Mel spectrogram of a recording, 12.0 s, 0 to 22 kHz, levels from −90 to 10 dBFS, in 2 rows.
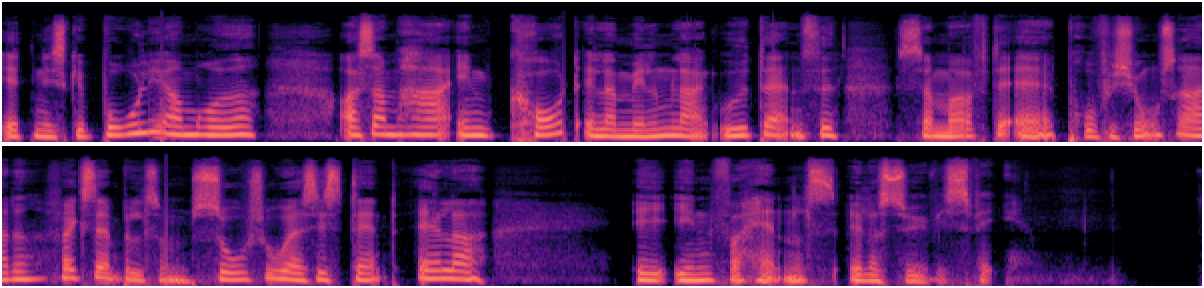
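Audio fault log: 2.81 s, 4.82 s, 6.83 s: gap between chunks. Speech stops for about 7 ms at each join, every 2.0 s. Unlike a dropout, no speech is lost; it resumes intact after each hole, suggesting silence was inserted between chunks.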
